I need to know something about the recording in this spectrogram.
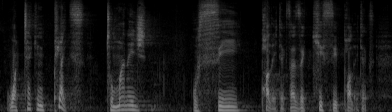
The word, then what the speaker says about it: Gusii: taking place to manage Gusii politics, that's the Kisii politics. You want to say right, you say Gusii politics. That's how you say it.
